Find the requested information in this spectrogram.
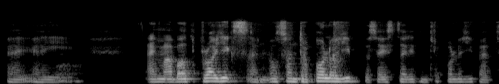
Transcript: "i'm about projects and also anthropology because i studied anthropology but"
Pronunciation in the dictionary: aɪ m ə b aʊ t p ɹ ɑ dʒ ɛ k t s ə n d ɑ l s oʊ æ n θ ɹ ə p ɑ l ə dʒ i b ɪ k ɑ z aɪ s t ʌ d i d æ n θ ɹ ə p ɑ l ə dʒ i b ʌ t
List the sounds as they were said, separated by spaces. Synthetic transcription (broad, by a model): aɪ m ə b aʊ t p ɹ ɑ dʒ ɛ k t s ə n ɑ l s oʊ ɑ n t ɹ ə p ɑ l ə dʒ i b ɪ k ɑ s aɪ s t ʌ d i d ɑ n t ɹ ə p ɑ l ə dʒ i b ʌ t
